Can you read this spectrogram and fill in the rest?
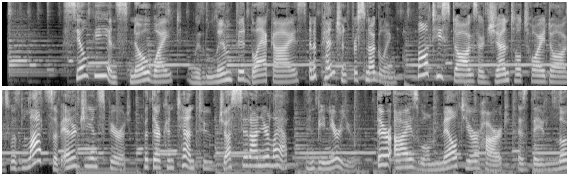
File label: narrative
